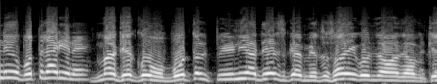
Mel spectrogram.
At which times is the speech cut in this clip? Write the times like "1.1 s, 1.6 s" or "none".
none

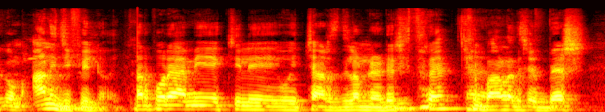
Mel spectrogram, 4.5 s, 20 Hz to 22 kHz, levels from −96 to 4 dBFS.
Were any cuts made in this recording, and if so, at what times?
1.0 s

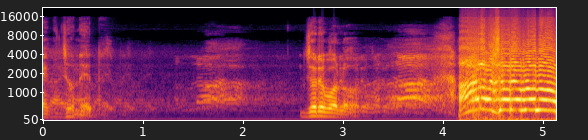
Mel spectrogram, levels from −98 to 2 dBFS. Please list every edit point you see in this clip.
none

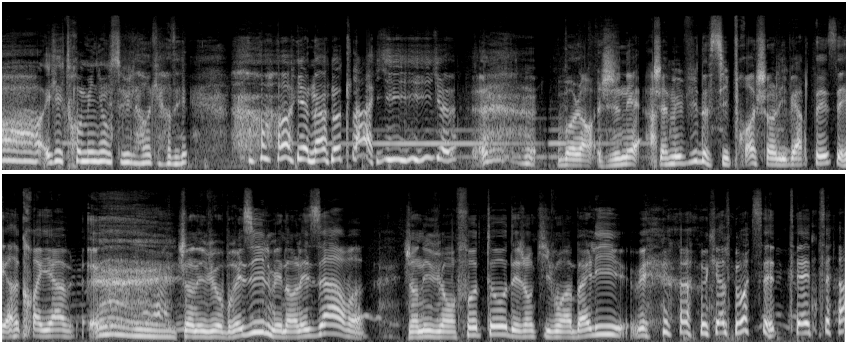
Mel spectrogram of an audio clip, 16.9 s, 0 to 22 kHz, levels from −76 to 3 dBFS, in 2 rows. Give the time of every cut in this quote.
6.6 s

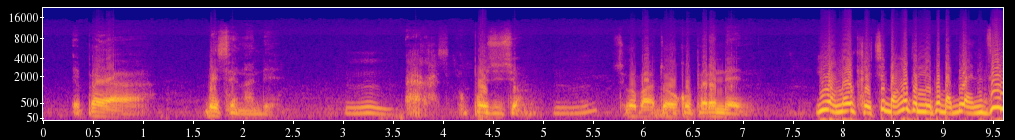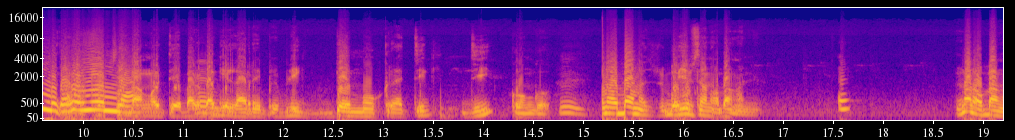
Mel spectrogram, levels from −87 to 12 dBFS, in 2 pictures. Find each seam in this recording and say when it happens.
15.2 s

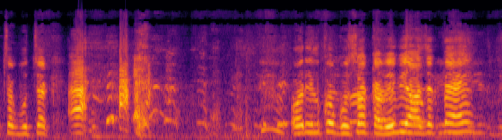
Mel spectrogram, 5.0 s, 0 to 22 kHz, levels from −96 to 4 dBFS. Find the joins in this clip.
none

